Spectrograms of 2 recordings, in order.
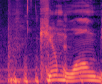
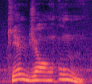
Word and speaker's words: Kim Jong: scared of a guy named Trump yeah yeah Kim Wong how do you say it Kim Jong there you go they didn't teach that in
